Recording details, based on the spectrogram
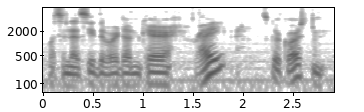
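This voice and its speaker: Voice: low voice, big pitch swings, brisk, sharp tone, slight background noise. A gameplay commentator chatting casually, with a crude, joking, slangy way of talking. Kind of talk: casual chat over gameplay.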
